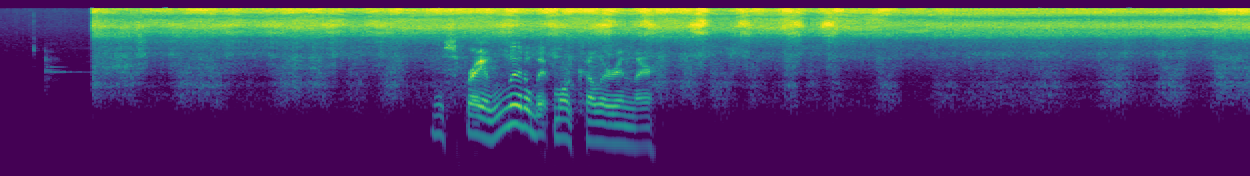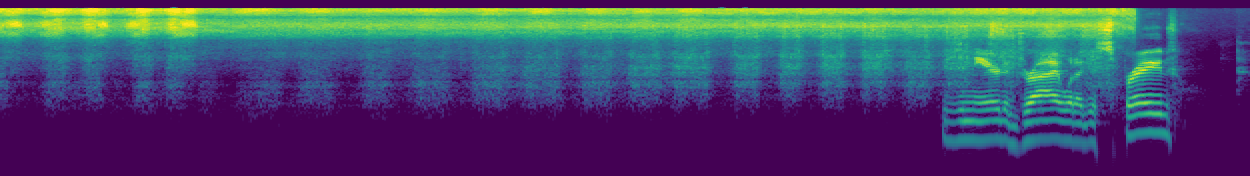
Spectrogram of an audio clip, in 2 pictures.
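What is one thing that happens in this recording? An airbrush hisses steadily as it sprays.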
